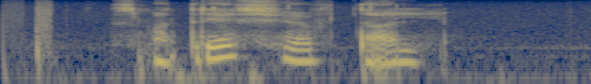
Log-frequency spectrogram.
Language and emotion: Russian, sad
